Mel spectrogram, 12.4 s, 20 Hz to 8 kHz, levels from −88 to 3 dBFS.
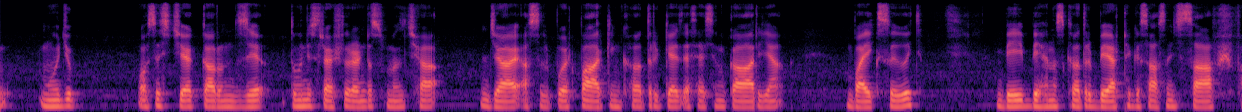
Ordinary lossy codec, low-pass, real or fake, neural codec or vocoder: none; 7.2 kHz; fake; autoencoder, 48 kHz, 128 numbers a frame, DAC-VAE, trained on Japanese speech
